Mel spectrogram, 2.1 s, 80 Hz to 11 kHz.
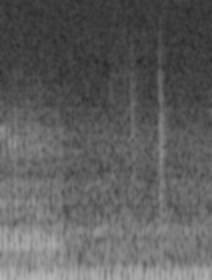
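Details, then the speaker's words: Korting German console tube radio receiver, first power-up as found with around 100 volts: fast, steady putt-putt motorboating rumble from the speaker at low volume setting that goes away when volume is turned up high; cause not yet found. "ooh there's a motorboating going on when I have the volume rated at the bottom turn it up real high it's it's goes away"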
